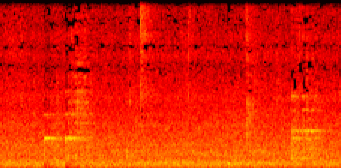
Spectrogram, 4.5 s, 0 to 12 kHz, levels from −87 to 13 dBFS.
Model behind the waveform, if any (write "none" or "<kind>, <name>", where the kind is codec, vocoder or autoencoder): none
